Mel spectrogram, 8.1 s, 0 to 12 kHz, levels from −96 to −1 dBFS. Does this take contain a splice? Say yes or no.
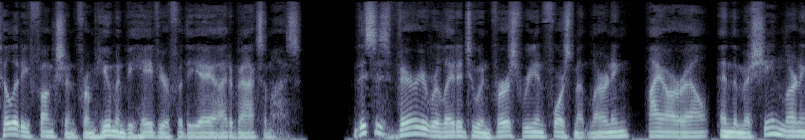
no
